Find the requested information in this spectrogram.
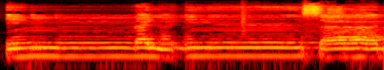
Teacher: نون مشدد ہے، کمپلیٹ غنہ ہوگا، 2 مرتبہ پڑھا جائے گا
